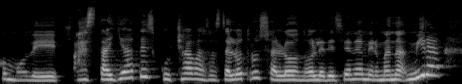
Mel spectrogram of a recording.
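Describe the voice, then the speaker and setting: Speaking very fast, a woman with a fairly high voice lets her pitch swing very widely. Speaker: therapist, podcast co-host. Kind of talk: casual chat. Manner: loud, can sound like scolding.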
